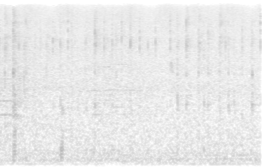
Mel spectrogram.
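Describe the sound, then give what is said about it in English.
Imitated typewriter typing: a quick, irregular patter of soft clicks and taps, fairly quiet, running steadily for a few seconds with no talking. “And they're all typing away at their little typewriters. Like this.”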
